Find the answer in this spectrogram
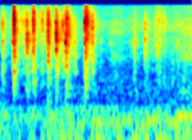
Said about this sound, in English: A lot of typing noise. That's very good. Lots of reverb. Click, click, click.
